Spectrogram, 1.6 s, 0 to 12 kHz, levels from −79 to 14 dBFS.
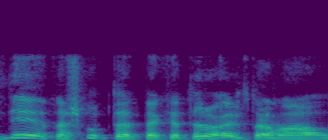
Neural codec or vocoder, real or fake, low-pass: codec, 16 kHz, 6 kbps, DAC; fake; 7.2 kHz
